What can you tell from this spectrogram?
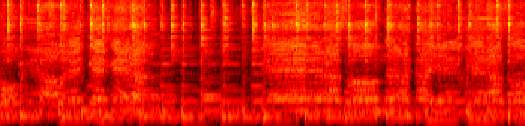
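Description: Live Puerto Rican plena: panderetas (hand frame drums) and a güiro keeping a busy rhythm over a moving bass line, with voices singing in places.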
